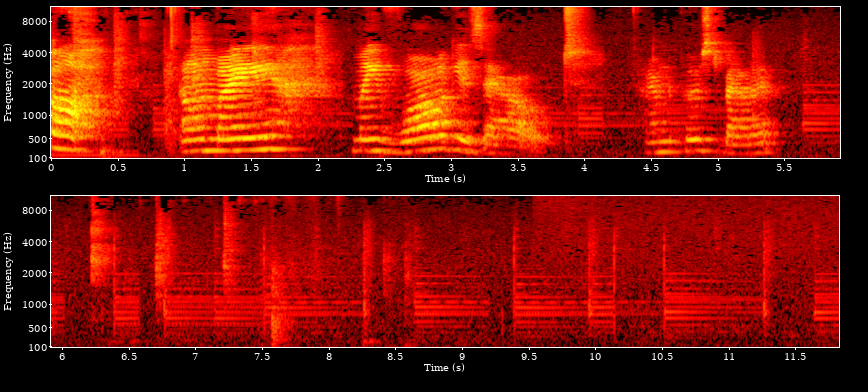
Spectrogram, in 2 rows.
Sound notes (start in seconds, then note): 6.3 Benji walking; 9.2 gentle music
